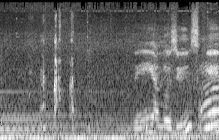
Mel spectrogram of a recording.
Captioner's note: laughing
